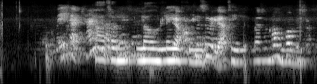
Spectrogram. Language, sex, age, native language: Icelandic, female, 10, Icelandic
